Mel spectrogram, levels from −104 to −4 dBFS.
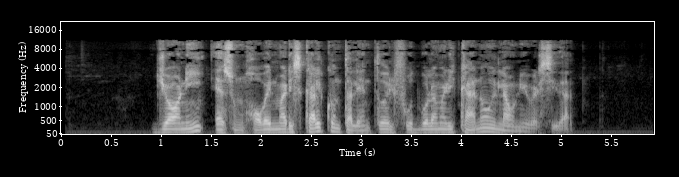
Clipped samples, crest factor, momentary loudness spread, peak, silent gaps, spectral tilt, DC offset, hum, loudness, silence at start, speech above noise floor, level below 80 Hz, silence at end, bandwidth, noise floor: under 0.1%; 26 dB; 12 LU; -4 dBFS; none; -1.5 dB/octave; under 0.1%; 60 Hz at -60 dBFS; -25 LUFS; 0.95 s; 48 dB; -60 dBFS; 0.85 s; 11.5 kHz; -75 dBFS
